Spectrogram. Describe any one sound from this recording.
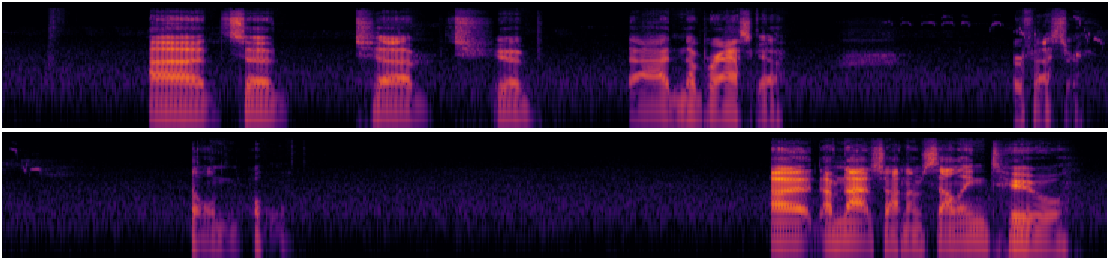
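A man talks casually into a close microphone, in short bursts.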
